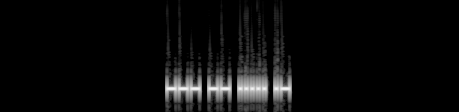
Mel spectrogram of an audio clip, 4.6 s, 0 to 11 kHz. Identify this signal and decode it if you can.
Morse code, heard as a keyed tone, about 40 wpm, 700 Hz. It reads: OM5A
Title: DXCC-100 Call Signs - 4 Characters - 40wpm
